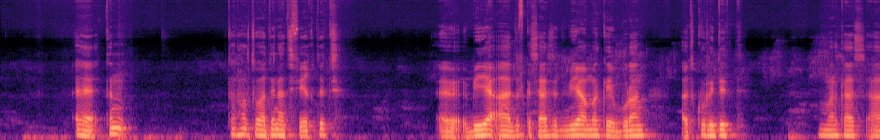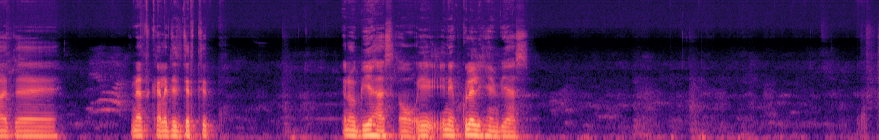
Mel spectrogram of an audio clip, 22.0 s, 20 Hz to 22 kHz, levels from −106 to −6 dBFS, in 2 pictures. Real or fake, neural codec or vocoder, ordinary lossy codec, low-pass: real; none; none; none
